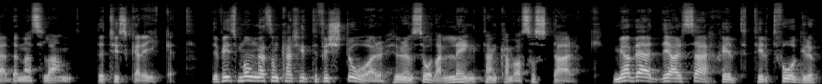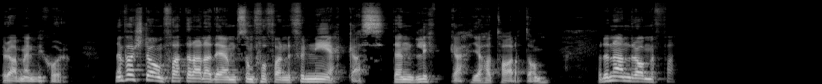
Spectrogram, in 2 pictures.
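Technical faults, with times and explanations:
Nothing stood out on listening to this speech clip; the smooth fade out near the end, which completes at 15.05 s, is an ordinary editorial touch.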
